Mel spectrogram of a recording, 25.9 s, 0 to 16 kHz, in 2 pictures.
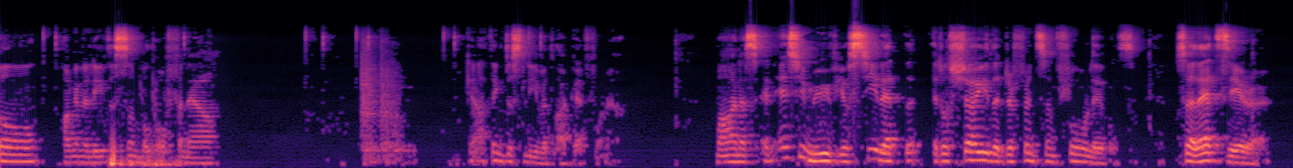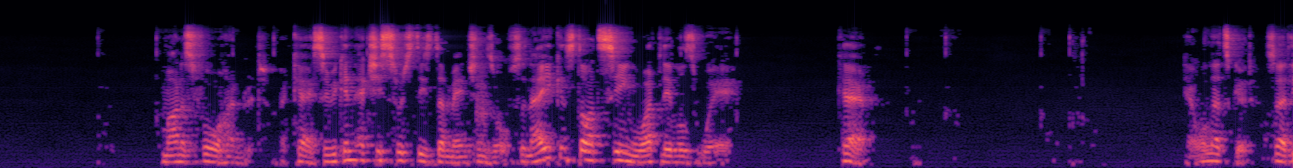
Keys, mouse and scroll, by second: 6.7-7.4 scroll down 1, 8.3 middle click, 9.3-9.9 scroll up 1, 9.9-10.5 scroll down 1, 10.5 middle click, 11.5-11.9 scroll up 1, 13.9 middle click, 17.7 scroll up 1, 19.7 middle click, 20.3-22.0 scroll down 1, 22.0 middle click, 22.8-23.3 scroll down 1, 23.3 middle click, 23.7-24.3 scroll down 1, 24.3 Escape, 25.1-25.8 scroll up 1.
